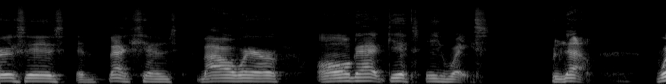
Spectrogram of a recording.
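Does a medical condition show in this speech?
Yes: cerebral palsy.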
